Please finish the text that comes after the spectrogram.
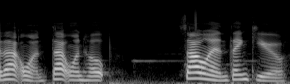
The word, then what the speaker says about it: Samhain: I forgot how to pronounce it. Yeah, that one. That one, Hope. Samhain, thank you. Samhain.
